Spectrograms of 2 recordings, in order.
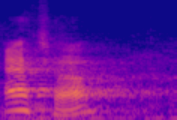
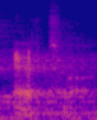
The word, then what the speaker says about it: Eta: I'm going to think, as an English speaker, I'm going to think of the word day. So I've sung dan, I'm now going to sing day, day, day. It's eta, for those of you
